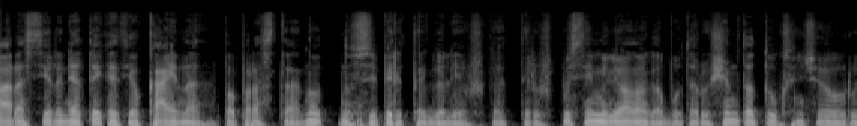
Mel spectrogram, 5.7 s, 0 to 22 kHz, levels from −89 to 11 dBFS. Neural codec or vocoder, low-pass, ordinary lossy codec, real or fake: none; 14.4 kHz; AAC, 64 kbps; real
